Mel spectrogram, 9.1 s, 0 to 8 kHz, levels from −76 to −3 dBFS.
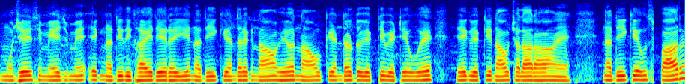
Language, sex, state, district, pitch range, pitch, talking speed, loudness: Chhattisgarhi, male, Chhattisgarh, Raigarh, 145-150 Hz, 145 Hz, 225 wpm, -16 LUFS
